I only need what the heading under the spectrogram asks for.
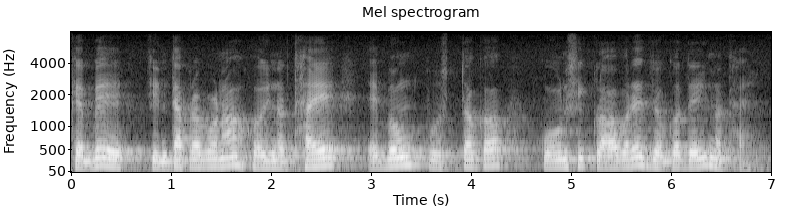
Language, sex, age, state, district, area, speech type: Odia, male, 45-60, Odisha, Dhenkanal, rural, spontaneous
